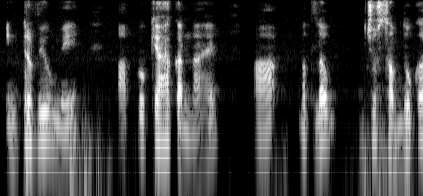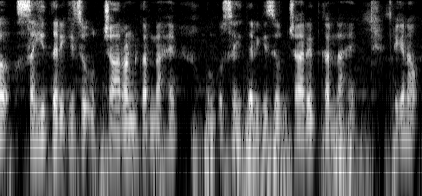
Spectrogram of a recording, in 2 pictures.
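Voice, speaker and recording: A man's voice: medium pitch, darkish tone, breathy edge, low-quality recording. A young man teaching an online lesson on pronunciation for job interviews, patiently repeating each word and checking in with his students. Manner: patient, repeats words and asks "ठीक है ना?". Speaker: teacher coaching interview candidates.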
